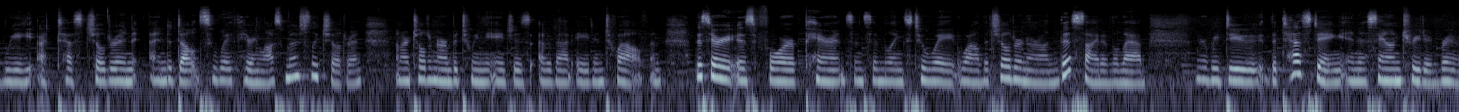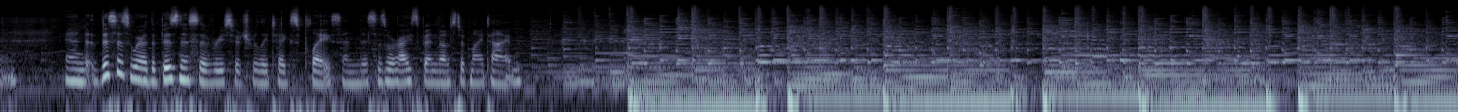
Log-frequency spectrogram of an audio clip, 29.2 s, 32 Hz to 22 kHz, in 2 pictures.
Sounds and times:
Female speech, woman speaking: 0.0 - 19.8
Narration, monologue: 0.0 - 20.8
Music: 0.0 - 29.1.

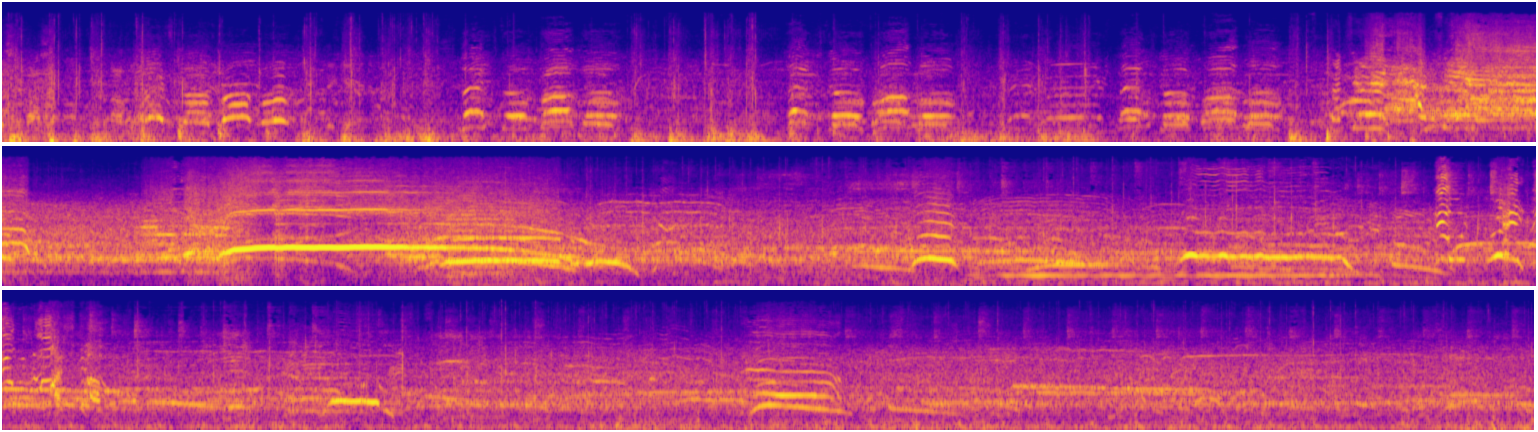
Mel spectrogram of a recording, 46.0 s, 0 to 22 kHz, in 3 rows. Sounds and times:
Music: 19.7 - 46.0.

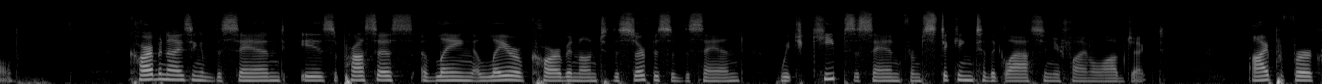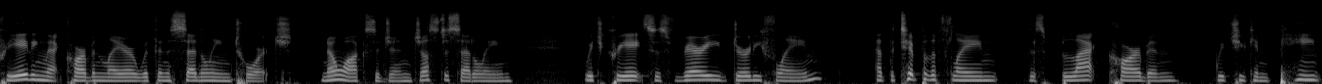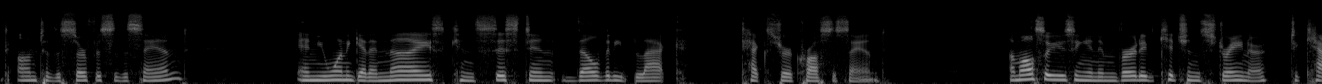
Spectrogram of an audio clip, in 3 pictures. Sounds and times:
Speech: 0.0 - 0.2, 1.3 - 11.7, 12.5 - 18.4, 19.1 - 28.4, 29.4 - 35.4, 36.6 - 39.6.

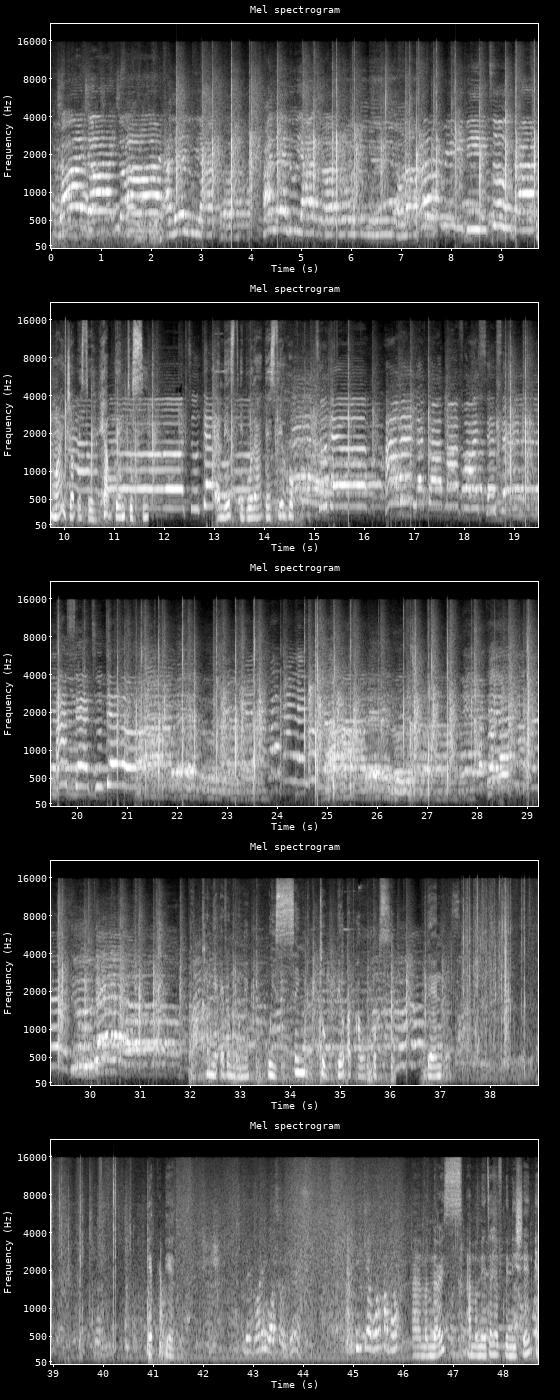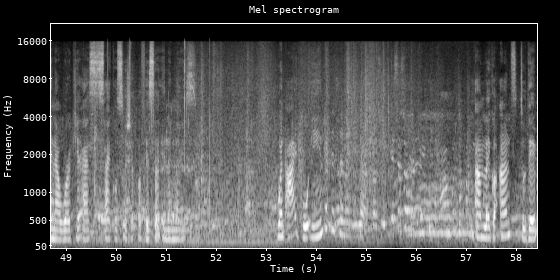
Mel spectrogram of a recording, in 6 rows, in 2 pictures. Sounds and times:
Speech: 9.6 - 11.8, 13.0 - 14.7, 32.2 - 36.0, 36.7 - 37.3, 40.9 - 41.5, 45.1 - 51.7, 53.2 - 58.4.

